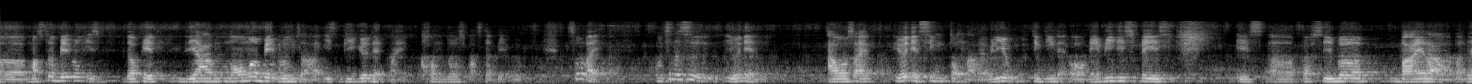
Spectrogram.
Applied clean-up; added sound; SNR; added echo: neural separator model SepFormer DNS4.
